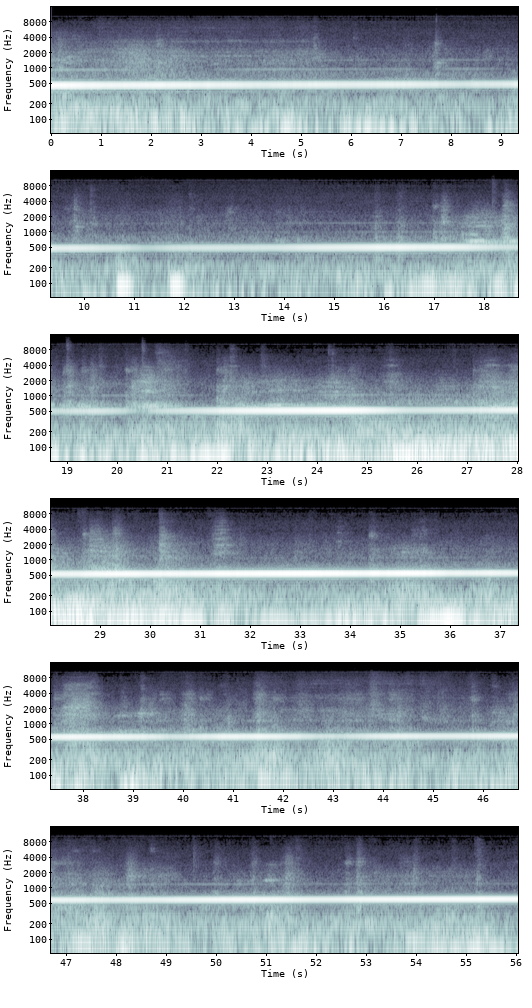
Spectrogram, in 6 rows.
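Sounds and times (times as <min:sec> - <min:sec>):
low rumble: 0:00.0 - 0:56.0
steady pure tone: 0:00.0 - 0:56.0.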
